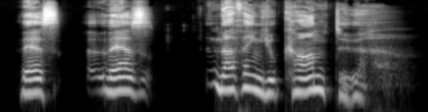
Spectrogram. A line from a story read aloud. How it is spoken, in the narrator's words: he added hoarsely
